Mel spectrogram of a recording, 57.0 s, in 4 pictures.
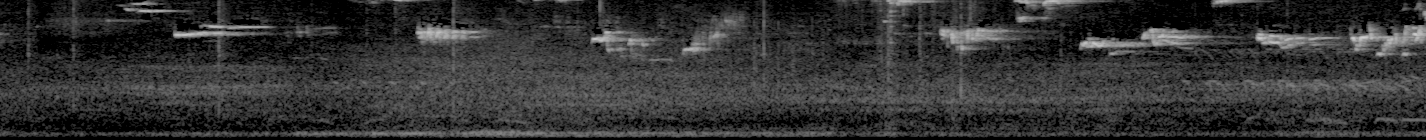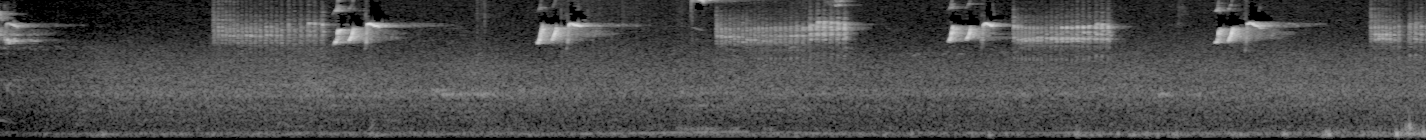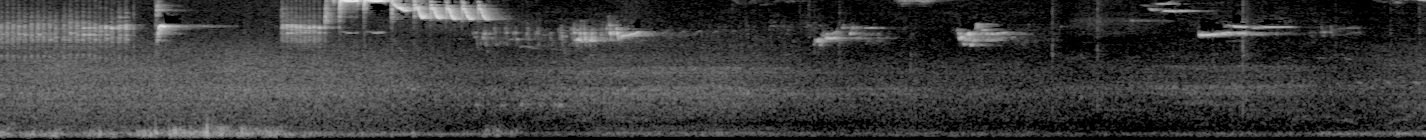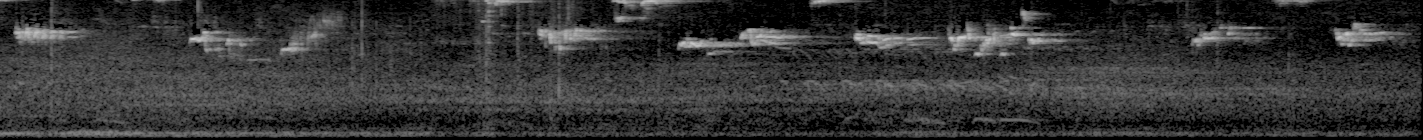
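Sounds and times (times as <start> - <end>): small birds chirping: 1.1 - 7.7, 8.8 - 14.8, 19.6 - 20.6, 21.2 - 22.9, 23.8 - 25.5, 28.0 - 30.4, 31.4 - 35.1, 39.8 - 46.4, 47.6 - 53.5.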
